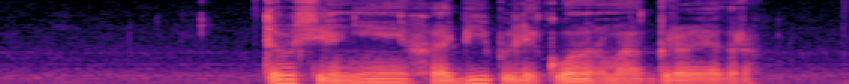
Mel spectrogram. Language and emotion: Russian, sad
